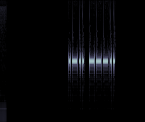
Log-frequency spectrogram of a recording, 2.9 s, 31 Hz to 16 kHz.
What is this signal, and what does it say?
Morse code, heard as a keyed tone, about 35 wpm, 700 Hz. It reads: L8
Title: Single-Letter Single-Number 35wpm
